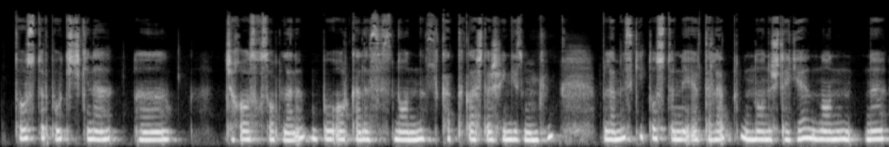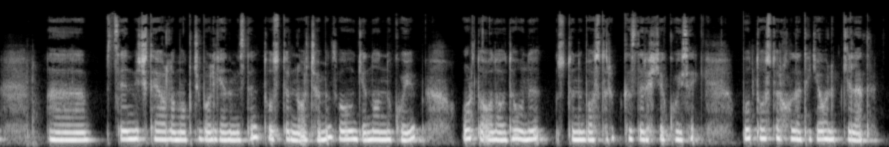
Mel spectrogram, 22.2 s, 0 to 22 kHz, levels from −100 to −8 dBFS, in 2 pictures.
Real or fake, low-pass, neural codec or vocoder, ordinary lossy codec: real; 19.8 kHz; none; MP3, 64 kbps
